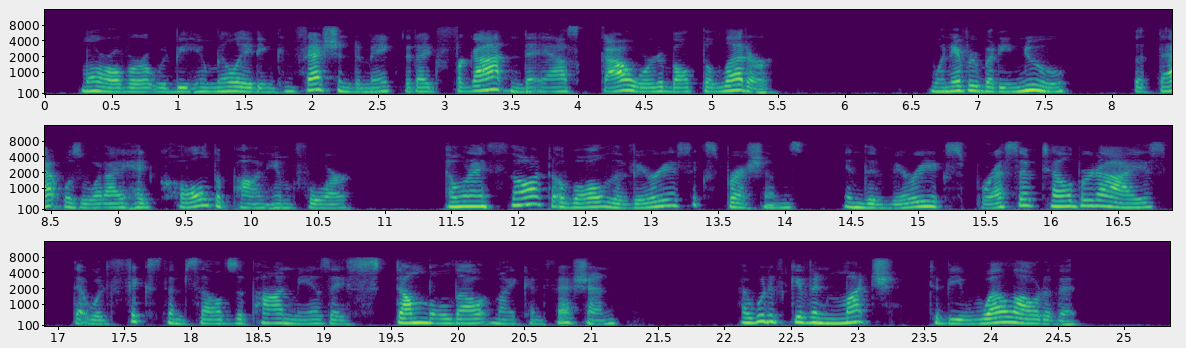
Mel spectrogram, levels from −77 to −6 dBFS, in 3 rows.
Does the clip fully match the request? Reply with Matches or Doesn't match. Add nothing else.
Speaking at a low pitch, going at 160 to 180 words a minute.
Doesn't match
